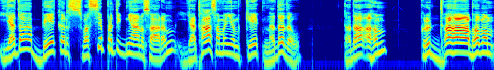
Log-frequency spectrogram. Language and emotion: Sanskrit, angry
